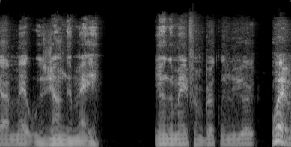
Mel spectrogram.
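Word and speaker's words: Young M.A: call her young Ma so it's not young ma no I mean well that's for I guess Bay Area people say young ma oh CU of a ma how she how she pronounced it or you know it's young may but that's one of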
